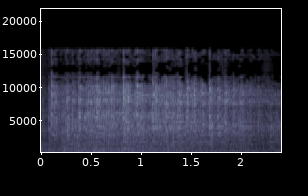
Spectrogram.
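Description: Video-editing transition sound effect: a steady rushing noise with a low rumble, starting suddenly and easing off slightly toward the end.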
